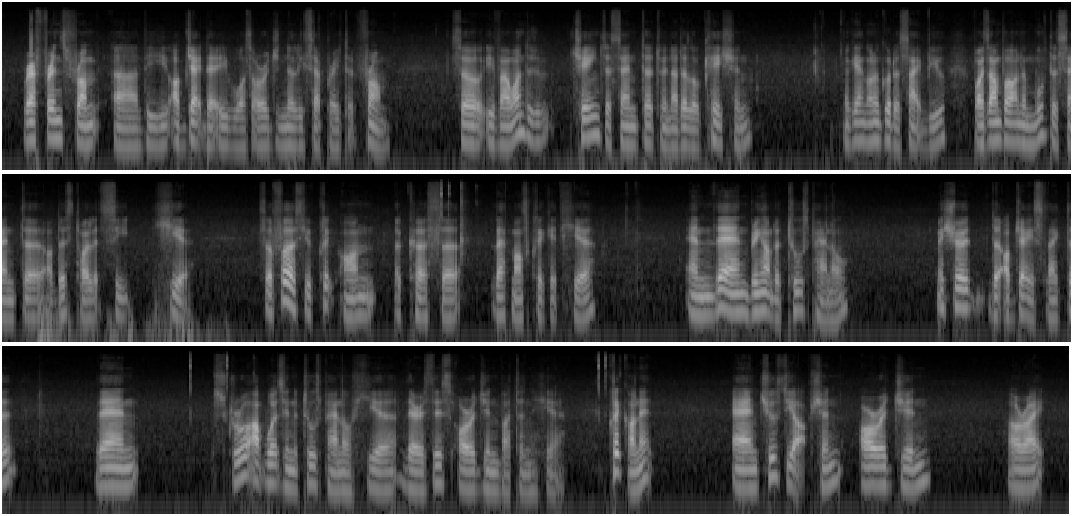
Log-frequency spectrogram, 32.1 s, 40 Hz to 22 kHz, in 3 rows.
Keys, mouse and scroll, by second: 2.3-3.1 scroll down 1, 3.2-4.9 shift+middle drag, 8.0 KP_3, 15.2 click, 18.8 t, 21.8-22.2 scroll up 1, 22.2-23.4 scroll down 1, 23.4-32.0 drag.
